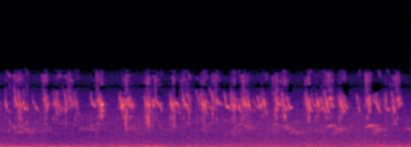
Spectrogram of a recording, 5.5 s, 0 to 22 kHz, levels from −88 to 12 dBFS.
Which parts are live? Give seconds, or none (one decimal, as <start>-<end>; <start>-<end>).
0.0-5.5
